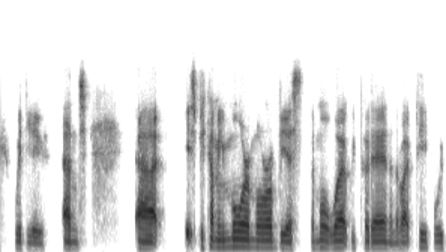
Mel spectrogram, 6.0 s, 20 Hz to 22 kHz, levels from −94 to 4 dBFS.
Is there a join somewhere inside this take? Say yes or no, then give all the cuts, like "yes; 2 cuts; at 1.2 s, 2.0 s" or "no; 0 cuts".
no; 0 cuts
